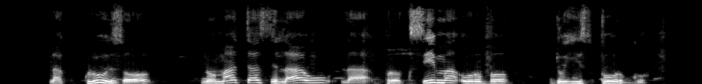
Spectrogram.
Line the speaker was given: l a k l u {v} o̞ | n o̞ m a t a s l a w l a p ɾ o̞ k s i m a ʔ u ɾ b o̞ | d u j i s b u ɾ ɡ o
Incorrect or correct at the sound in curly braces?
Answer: incorrect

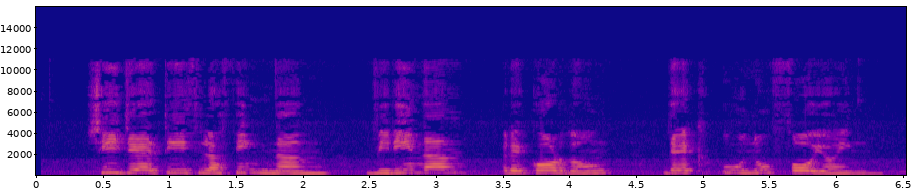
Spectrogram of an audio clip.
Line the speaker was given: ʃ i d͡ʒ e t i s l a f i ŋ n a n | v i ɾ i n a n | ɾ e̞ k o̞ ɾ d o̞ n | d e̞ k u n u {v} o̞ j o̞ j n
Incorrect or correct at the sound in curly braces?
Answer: incorrect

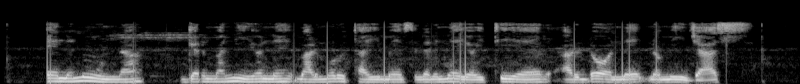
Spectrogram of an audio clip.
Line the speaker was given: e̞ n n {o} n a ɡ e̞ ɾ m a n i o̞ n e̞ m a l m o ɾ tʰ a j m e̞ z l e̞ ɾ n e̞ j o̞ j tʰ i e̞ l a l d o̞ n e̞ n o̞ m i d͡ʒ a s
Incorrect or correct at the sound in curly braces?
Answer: incorrect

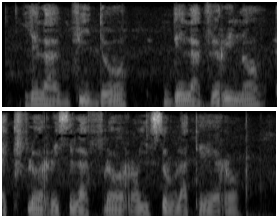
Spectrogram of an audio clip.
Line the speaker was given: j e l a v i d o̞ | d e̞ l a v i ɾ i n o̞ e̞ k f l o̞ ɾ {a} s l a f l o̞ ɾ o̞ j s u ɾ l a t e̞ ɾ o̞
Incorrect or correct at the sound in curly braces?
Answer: incorrect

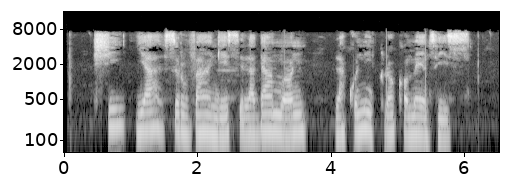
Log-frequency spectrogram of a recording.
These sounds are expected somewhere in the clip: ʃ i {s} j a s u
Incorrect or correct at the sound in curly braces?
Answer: incorrect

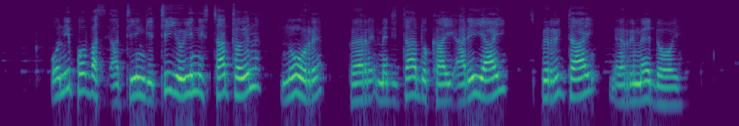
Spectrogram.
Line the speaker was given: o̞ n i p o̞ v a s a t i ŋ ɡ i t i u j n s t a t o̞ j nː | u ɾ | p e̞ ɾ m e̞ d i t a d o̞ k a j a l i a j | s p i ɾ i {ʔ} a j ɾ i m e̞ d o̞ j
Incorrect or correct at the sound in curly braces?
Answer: incorrect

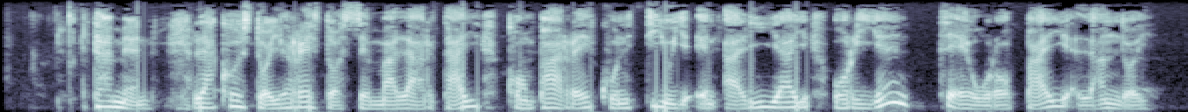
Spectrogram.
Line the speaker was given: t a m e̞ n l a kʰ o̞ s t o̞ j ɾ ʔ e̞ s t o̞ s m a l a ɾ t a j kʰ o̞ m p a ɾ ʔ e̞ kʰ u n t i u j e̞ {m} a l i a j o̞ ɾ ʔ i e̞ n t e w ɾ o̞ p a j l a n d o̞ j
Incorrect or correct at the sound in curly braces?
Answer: incorrect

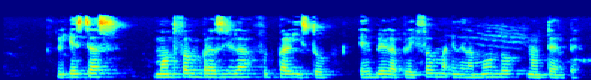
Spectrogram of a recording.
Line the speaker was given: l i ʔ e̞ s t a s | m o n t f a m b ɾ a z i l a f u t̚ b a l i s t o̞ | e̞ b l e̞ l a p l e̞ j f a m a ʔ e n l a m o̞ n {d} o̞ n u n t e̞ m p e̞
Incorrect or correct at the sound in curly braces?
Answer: correct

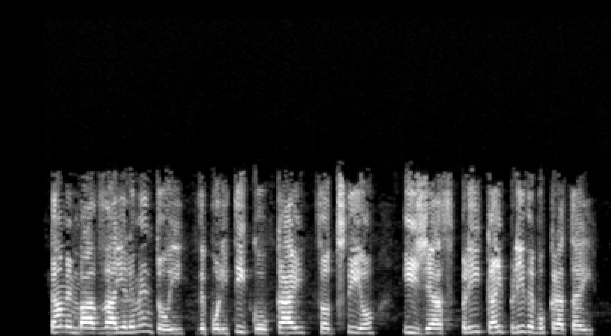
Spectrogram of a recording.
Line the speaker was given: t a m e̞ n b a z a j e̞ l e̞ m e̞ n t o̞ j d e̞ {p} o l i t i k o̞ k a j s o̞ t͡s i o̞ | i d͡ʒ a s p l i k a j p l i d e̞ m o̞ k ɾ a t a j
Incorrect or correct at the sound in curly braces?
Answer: correct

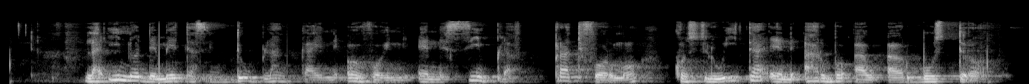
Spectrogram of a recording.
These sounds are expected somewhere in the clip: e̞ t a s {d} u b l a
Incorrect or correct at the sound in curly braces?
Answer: correct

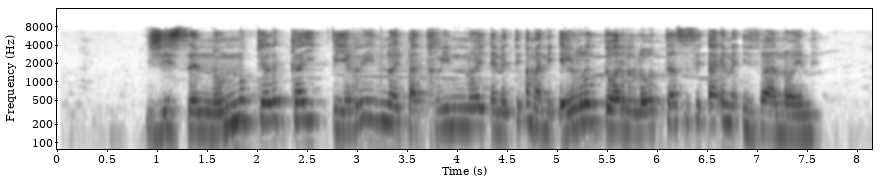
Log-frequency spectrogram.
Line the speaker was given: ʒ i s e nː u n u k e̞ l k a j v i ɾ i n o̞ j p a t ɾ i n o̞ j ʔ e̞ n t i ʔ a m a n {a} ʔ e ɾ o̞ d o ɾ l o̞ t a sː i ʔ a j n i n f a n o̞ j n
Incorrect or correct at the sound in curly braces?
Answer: incorrect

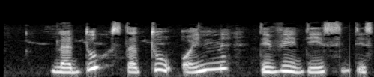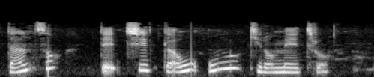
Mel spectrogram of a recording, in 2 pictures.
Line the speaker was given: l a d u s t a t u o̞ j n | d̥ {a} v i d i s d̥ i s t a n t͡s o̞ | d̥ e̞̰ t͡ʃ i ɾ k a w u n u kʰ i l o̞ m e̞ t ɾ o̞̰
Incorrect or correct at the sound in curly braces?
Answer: incorrect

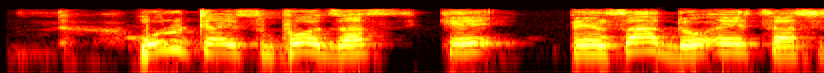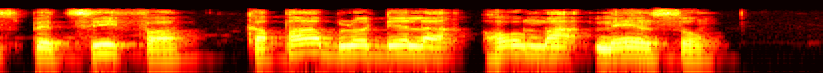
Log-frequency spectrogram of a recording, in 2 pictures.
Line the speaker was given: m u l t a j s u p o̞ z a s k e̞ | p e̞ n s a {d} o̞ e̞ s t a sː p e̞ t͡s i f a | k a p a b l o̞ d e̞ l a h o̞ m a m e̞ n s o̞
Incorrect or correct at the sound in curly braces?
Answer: correct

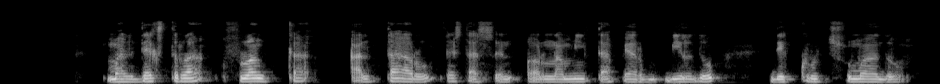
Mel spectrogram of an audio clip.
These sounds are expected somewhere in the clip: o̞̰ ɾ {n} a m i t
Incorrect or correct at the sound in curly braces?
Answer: correct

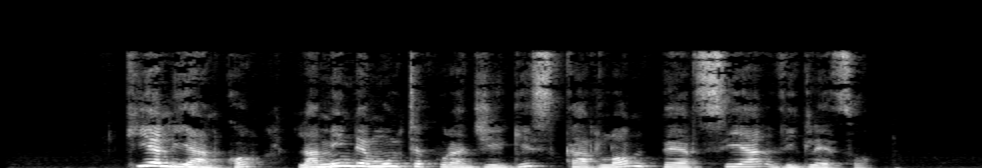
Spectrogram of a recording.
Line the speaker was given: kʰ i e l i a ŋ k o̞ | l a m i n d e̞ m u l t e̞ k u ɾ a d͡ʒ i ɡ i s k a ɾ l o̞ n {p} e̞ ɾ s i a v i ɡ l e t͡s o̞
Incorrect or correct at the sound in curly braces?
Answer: correct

